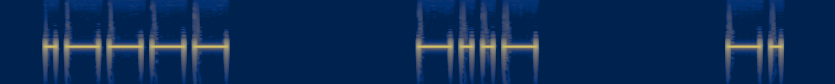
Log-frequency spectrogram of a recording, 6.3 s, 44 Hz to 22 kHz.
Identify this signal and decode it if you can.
Morse code, heard as a keyed tone, about 15 wpm, spaced as for 5 wpm, 700 Hz. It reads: 1XN
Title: USA Call Signs - 6x Character Spacing - 15wpm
